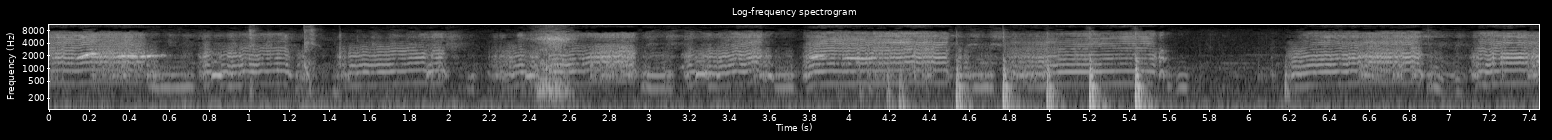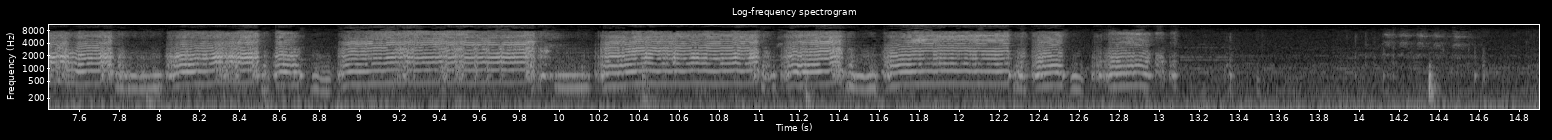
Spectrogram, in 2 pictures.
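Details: A Syrian hamster (Mesocricetus auratus) screams in anger, a run of shrill, wavering squeals repeated in quick bursts.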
